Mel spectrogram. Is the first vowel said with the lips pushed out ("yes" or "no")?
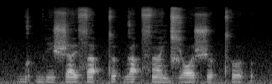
yes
